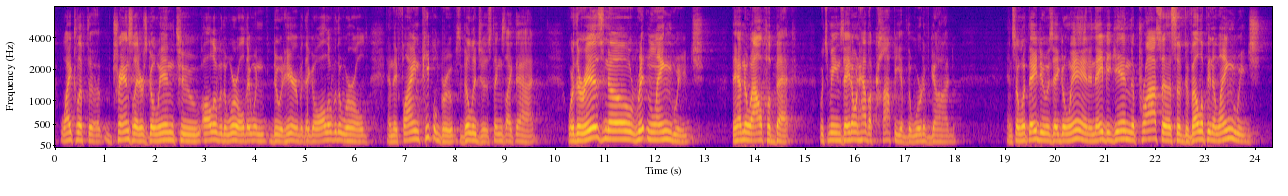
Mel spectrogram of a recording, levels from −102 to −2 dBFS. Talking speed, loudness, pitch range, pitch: 170 wpm, -20 LUFS, 135-165 Hz, 150 Hz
